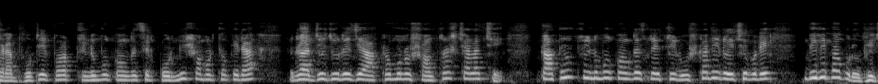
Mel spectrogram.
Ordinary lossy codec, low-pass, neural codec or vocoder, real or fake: none; 7.2 kHz; codec, 44.1 kHz, 7.8 kbps, DAC; fake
